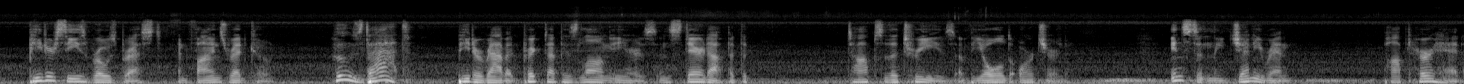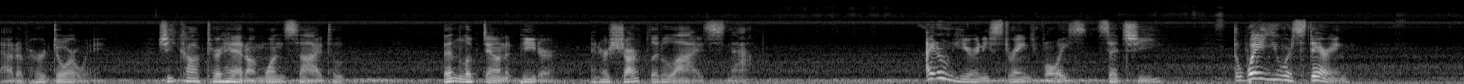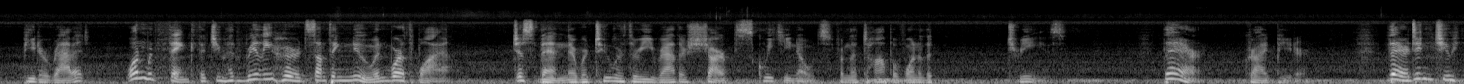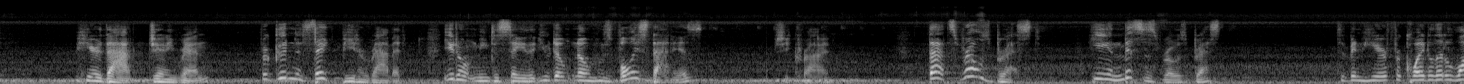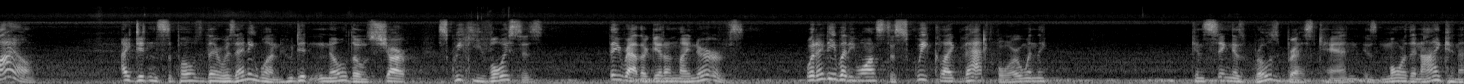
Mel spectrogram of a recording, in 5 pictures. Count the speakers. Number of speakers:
1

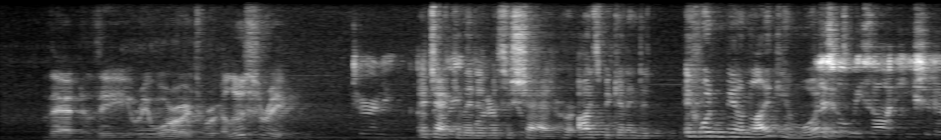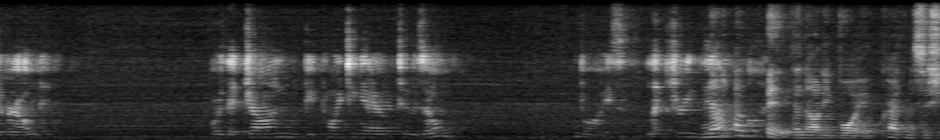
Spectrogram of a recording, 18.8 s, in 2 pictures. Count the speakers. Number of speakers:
3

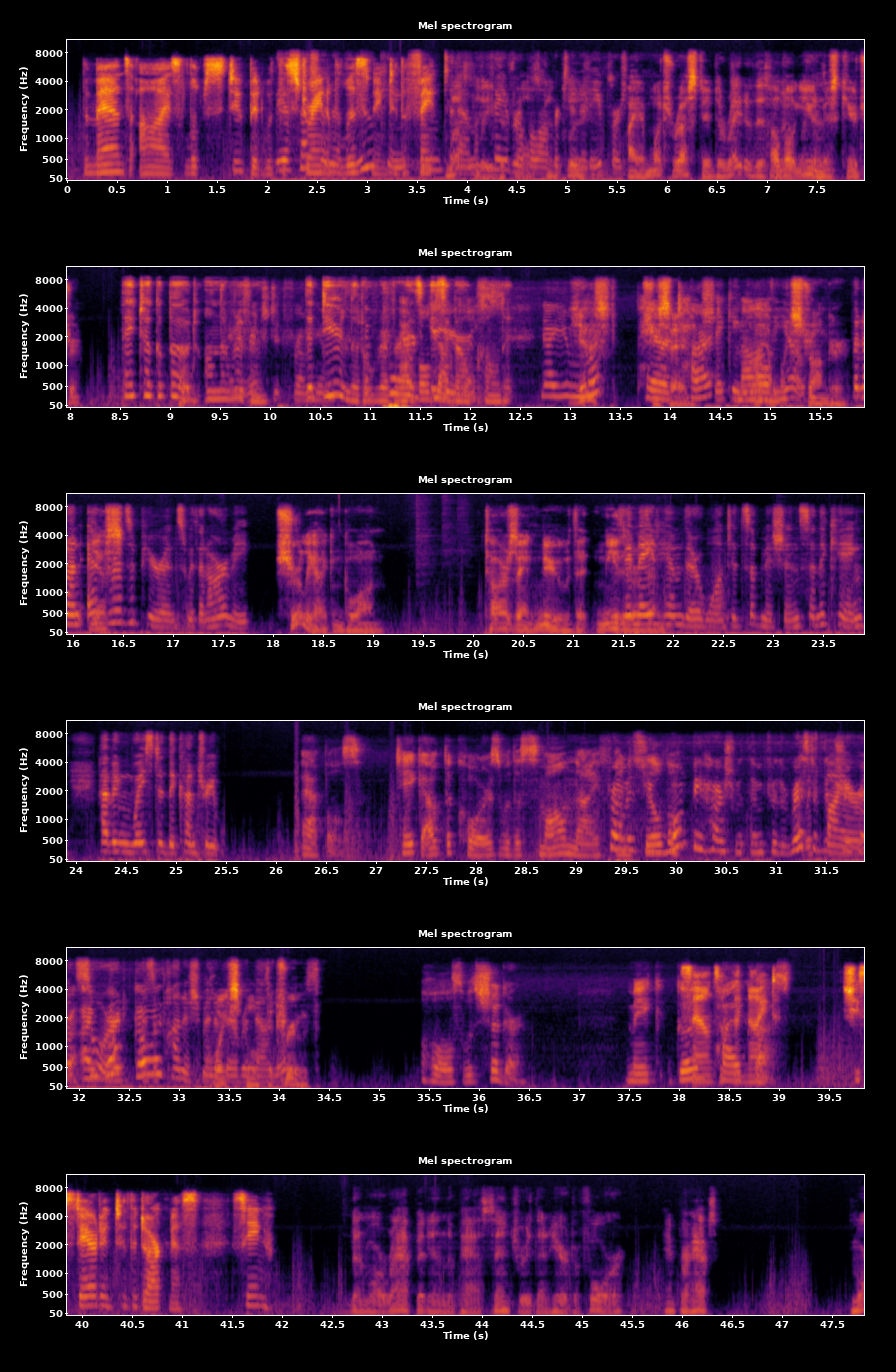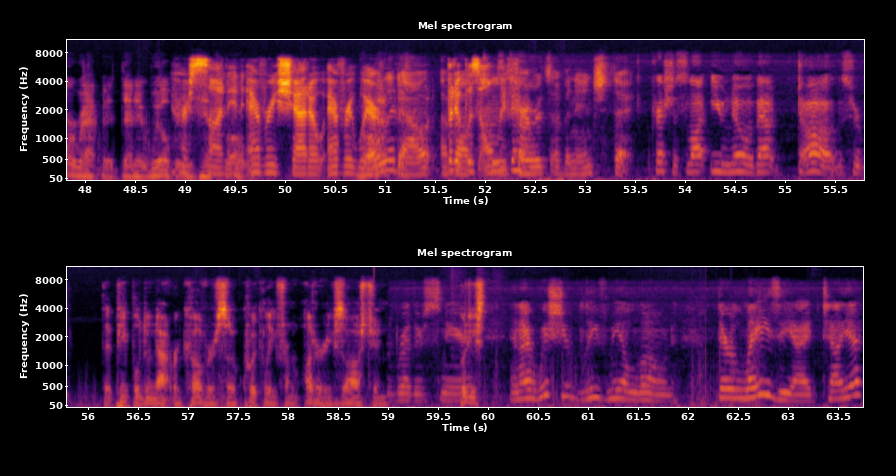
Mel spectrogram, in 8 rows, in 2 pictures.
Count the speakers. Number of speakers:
7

